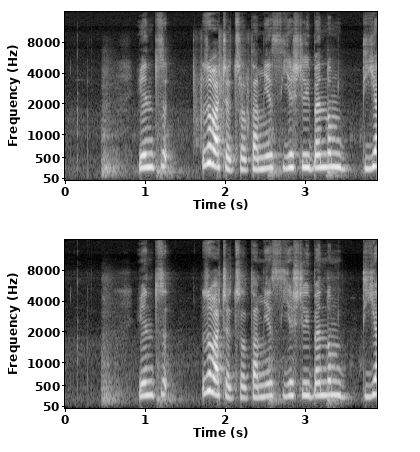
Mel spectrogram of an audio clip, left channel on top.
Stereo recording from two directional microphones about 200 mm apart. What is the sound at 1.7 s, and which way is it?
Speech, 5° left (ahead or behind).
